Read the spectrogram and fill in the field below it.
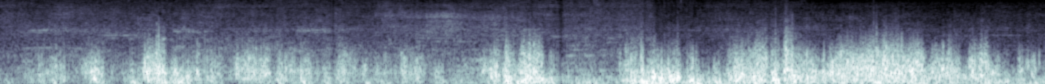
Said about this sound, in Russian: Ветер какой, вы видите? Слушай, ветрило страшный. Вот мы тут стоим, тут ветра мало. Тут ветра мало.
